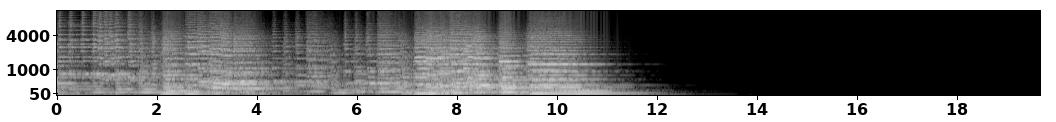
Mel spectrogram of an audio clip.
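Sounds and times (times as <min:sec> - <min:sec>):
minuet in E flat: 0:00.0 - 0:11.6.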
